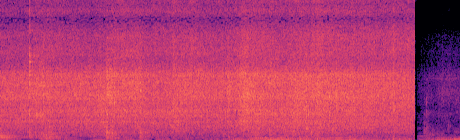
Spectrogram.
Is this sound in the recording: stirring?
yes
